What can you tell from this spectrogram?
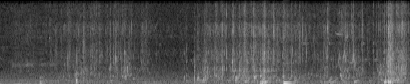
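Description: A large hooked river sucker thrashing and splashing at the surface of a shallow stream, in irregular splashes that grow louder from about three seconds in, the strongest about four and six seconds in.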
